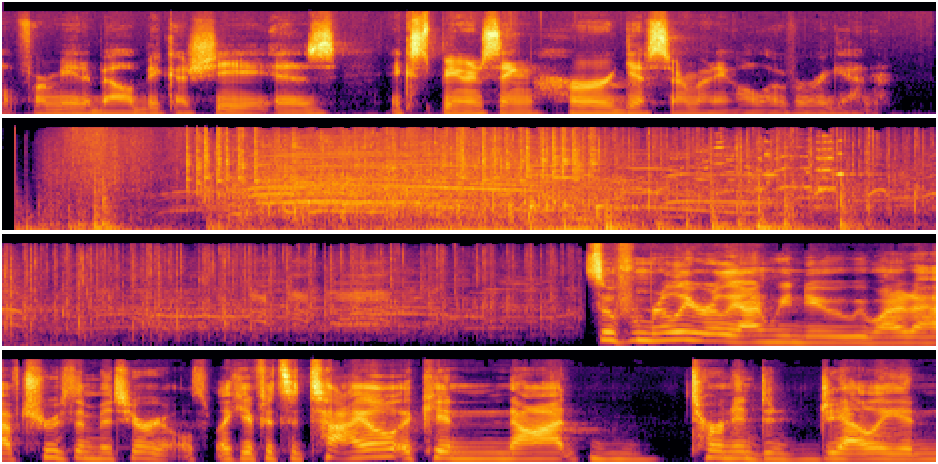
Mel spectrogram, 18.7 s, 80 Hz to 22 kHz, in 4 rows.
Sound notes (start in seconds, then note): 4.9 cloth curtains rustle; 5.4 crowd cheers; 6.0 musical tones of tiles flipping; 7.7 crowd applauds; 8.2 lights move squeakily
